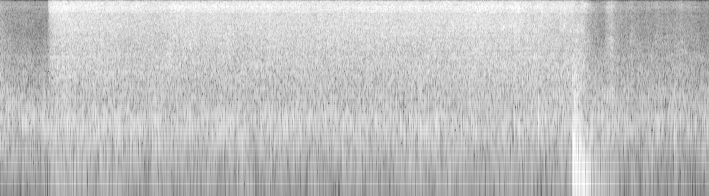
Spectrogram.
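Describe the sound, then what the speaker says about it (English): Water runs steadily into a pan with a broad, even hiss that carries on for several seconds, then stops with a short clunk before quiet returns. "Now, next we're going to put some water in here."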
